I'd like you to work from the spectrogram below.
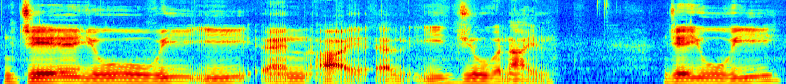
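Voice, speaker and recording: A man's voice: medium pitch, gravelly, darkish tone. A man teaching English spelling for exam preparation, spelling each word out letter by letter with informal asides. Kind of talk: exam-prep spelling lecture.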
